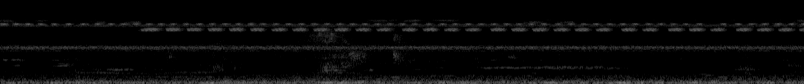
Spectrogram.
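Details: Countryside crickets at night start a rapid run of high regular chirps after a short quiet spell, backed by steady high ringing, a lower continuous drone and a few soft faint noises.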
